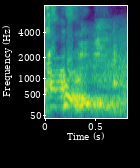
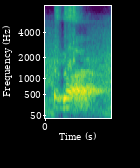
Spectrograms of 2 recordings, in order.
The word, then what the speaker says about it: Thakur: Who is Rabindranath Tagore or Rabindranath Thakur? Thakur is the word, Britishers couldn't pronounce it, so they gave the word name Tagore. They cannot call Thakur.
